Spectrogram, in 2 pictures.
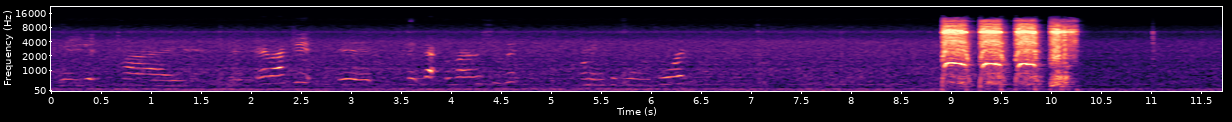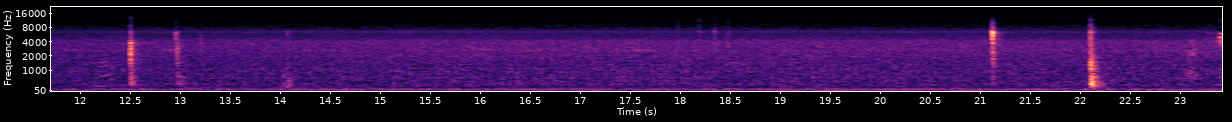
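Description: Faint talking at first. About nine seconds in come four loud, quick pitched bursts, then a few separate sharp clicks of a hand wrench on the bolts of a riding mower's discharge-chute guard.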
